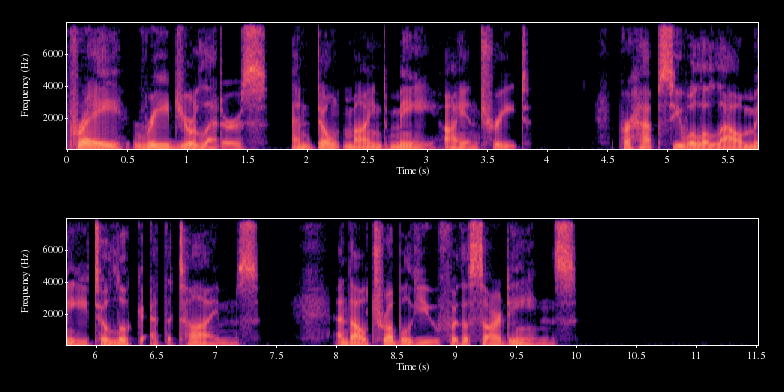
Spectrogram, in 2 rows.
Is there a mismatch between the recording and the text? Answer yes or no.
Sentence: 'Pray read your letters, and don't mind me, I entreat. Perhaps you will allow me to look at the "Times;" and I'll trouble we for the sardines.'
yes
